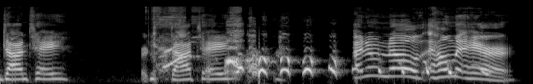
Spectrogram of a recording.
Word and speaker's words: Date: His name is Masamune Date. It's spelled as date, but you put Date.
